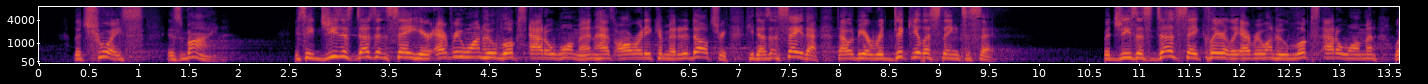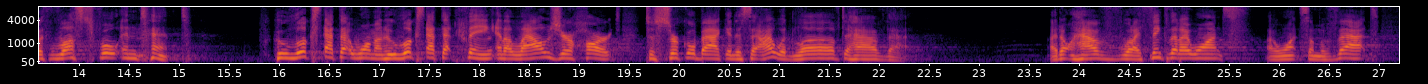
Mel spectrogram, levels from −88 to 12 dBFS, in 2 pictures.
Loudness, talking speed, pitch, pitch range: -25 LUFS, 190 wpm, 185 Hz, 165-200 Hz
